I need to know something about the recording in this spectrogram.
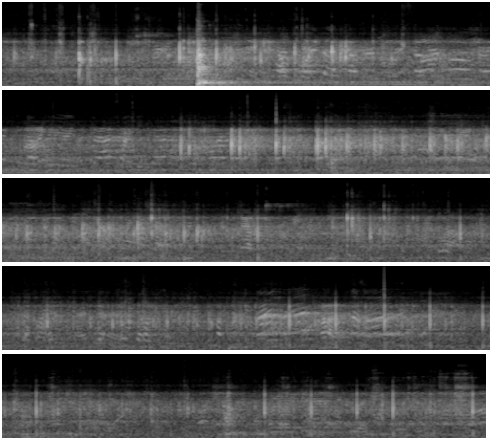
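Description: Tennis balls are struck with rackets.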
